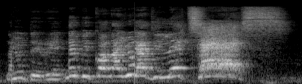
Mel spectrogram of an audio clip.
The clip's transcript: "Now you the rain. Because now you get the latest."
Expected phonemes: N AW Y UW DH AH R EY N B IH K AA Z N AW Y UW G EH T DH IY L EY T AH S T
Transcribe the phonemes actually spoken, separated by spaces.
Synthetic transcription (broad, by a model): N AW Y UW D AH R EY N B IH K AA N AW Y UW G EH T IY L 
